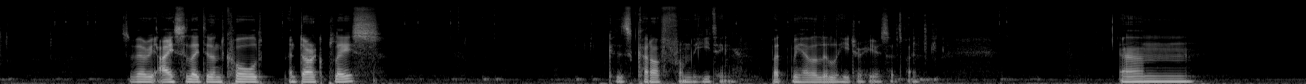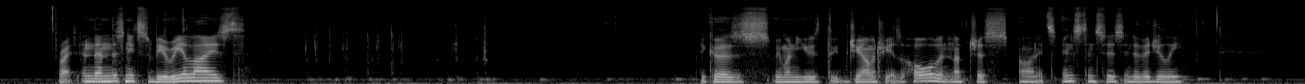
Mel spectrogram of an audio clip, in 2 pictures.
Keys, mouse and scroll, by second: 0.1 g, 0.6 click, 0.9 click, 1.3 click, 2.1 scroll down 1, 2.9-3.2 drag, 3.4 g, 4.1 click, 4.6 click, 5.5-5.8 middle drag, 5.6-6.1 scroll up 2, 6.0-7.4 middle drag, 6.1-7.3 scroll down 2, 7.4-8.0 drag, 8.2 g, 9.3 shift+a, 11.2-12.6 drag, 14.2-14.8 typing, 16.2-18.4 typing, 19.2 click, 19.6-21.8 scroll up 2, 20.1-21.8 middle drag, 20.4 click, 22.0-22.6 scroll down 2, 22.8-24.3 middle drag, 23.1 click, 23.9 g, 24.3-26.1 drag, 24.5 middle click, 24.8-26.1 middle drag, 25.4-26.1 scroll up 1.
